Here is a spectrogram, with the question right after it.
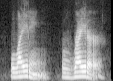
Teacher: The T sound in lighting is a flap T, and so is the one in writer.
